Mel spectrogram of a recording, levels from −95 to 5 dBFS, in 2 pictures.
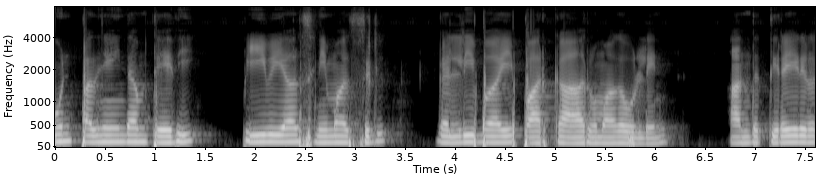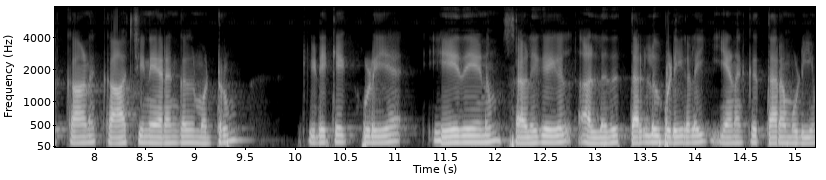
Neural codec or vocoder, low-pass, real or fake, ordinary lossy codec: none; none; real; none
